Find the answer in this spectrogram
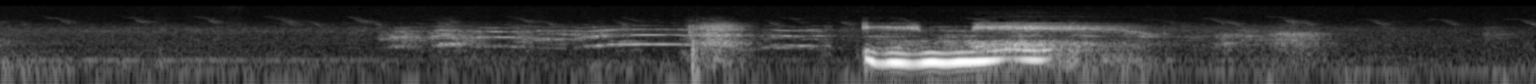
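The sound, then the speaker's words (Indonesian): A neighbour's chickens near a home cluck while a rooster lets out a loud, drawn-out crow in the middle, with a brief spoken word at the start and faint chirping in the background. “ini kayaknya ayam ayam di dekat rumah aku ini kayaknya mau banget masuk dalam podcast oke udah diam nih diam ya Allah”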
